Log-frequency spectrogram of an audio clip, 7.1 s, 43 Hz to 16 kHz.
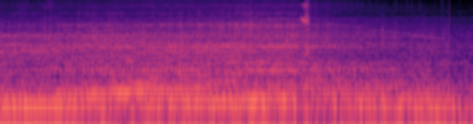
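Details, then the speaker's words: Ford F150 with a new Diesel Power Source turbo, recorded from the cabin during a hard takeoff: the engine note climbs with a rising "shoo" spool tone under cabin rattle; normal healthy turbo spool. "You can definitely hear the turbo. It goes shoo."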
